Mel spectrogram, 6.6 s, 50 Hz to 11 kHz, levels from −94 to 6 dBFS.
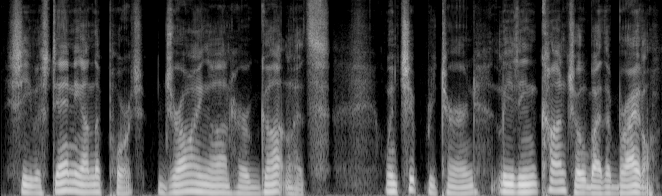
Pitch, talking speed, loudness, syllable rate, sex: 115 Hz, 165 wpm, -17 LUFS, 4.7 syllables/s, male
